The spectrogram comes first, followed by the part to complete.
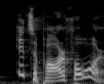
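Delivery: exaggerated American accent. Contrasting two voice actors' versions of a sentence, doing the american one. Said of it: "That was a good American accent".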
